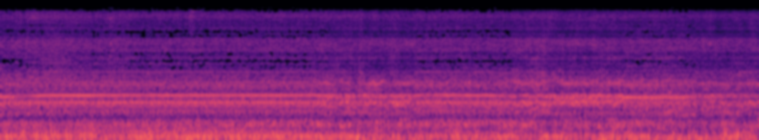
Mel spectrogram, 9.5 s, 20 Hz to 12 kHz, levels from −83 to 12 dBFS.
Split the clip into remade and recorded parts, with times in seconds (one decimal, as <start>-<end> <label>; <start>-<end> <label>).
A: 0.0-4.1 recorded; 4.1-5.2 remade; 5.2-6.4 recorded; 6.4-7.8 remade; 7.8-8.7 recorded; 8.7-9.5 remade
